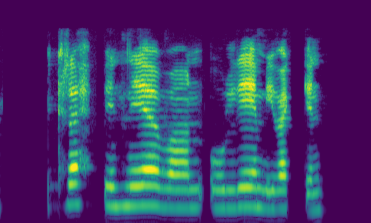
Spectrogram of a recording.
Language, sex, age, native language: Icelandic, female, 12, Icelandic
